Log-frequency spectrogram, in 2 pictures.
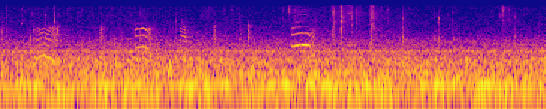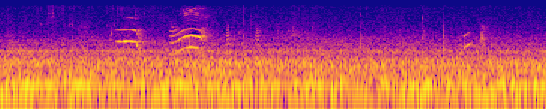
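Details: Mother cat Xaxa, a British Shorthair, caring for her kitten Piano and two adopted kittens, Miracle and Cream. Several soft, thin mews come scattered through the first ten seconds over a steady low hum, then quiet.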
